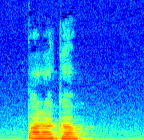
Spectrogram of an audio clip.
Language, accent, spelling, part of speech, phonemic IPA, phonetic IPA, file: Armenian, Eastern Armenian, պարագա, noun, /pɑɾɑˈɡɑ/, [pɑɾɑɡɑ́], Hy-պարագա.ogg
- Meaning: 1. circumstance; case 2. accessories 3. adverbial modifier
